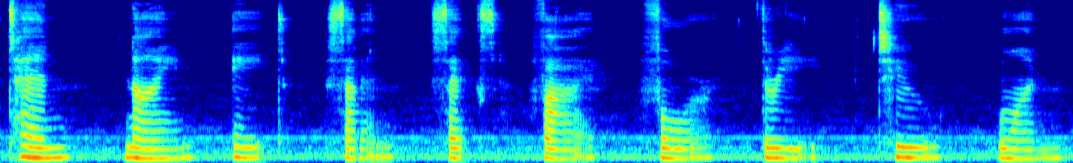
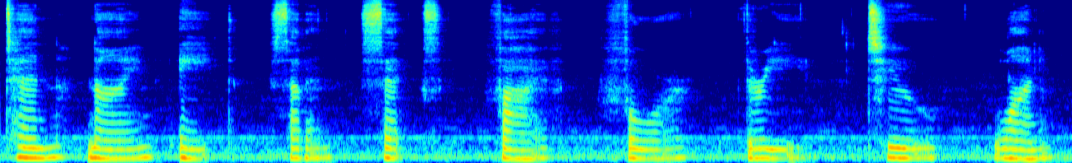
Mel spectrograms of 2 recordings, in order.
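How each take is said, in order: First: The count is spoken at a normal volume. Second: The count is spoken in a very soft voice.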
